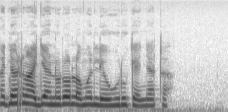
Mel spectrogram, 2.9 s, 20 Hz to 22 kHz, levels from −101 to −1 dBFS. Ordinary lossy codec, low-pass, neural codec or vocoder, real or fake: none; none; none; real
